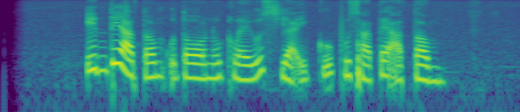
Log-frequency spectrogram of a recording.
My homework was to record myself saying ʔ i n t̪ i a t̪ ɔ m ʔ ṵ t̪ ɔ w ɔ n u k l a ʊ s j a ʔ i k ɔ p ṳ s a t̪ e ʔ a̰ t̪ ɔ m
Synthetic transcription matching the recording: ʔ i n t̪ i a t̪ ɔ m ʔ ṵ t̪ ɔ w ɔ n u k l e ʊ s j a ʔ i k u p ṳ s a t̪ e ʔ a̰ t̪ ɔ m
